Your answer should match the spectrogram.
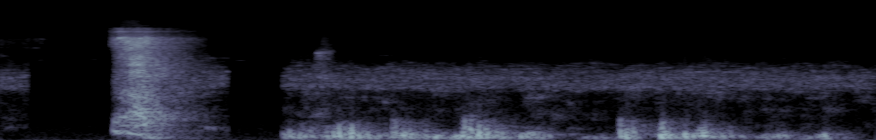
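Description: A single short, loud breathy outburst from a person close to a microphone about half a second in, followed by low, muffled, irregular sounds under a steady hiss from the call's audio.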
